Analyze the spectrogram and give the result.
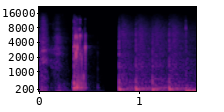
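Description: A brief sputter is followed by a short pause, then a longer buzzing, flapping fart that rattles on for about a second, close up and fairly loud, with no talking.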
